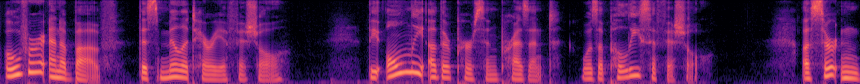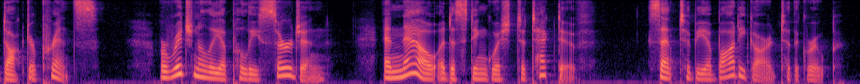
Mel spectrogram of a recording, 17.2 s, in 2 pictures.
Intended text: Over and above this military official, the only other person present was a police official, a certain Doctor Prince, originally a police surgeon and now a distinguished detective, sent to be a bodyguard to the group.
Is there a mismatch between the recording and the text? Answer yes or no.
no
